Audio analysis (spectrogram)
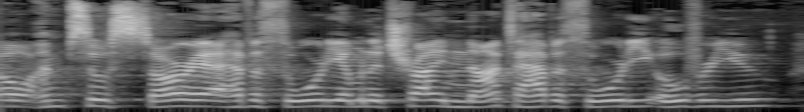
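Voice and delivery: fast, mock apologetic whine.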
